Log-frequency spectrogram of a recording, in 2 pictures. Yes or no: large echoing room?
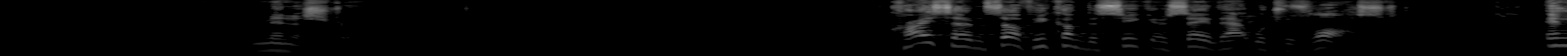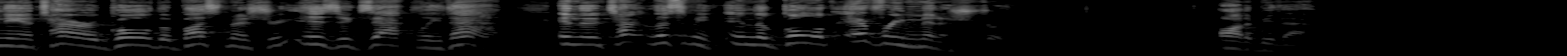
yes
